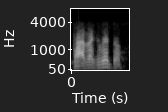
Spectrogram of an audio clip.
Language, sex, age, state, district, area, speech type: Bengali, male, 18-30, West Bengal, Uttar Dinajpur, urban, conversation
